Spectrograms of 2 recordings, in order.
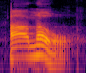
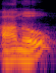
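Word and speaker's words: Arnault: a guy called Bernard Arno uh spelled a r n a u l t which I guess you'd pronounce it like the Renault modar ano I guess it would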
